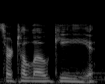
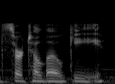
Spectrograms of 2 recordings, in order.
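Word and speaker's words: Surtalogi: And now both Skirk and this guy have said it like that, and that's not how you pronounce that name. It's Sertologi. Even Paimon earlier said Sertologi.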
